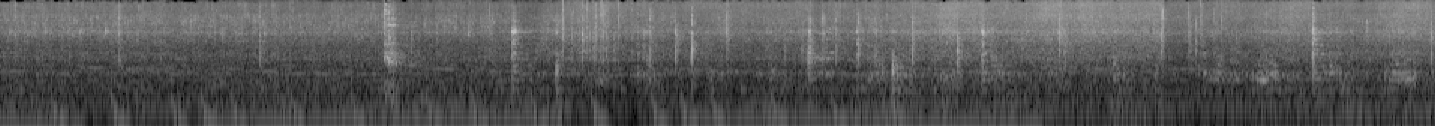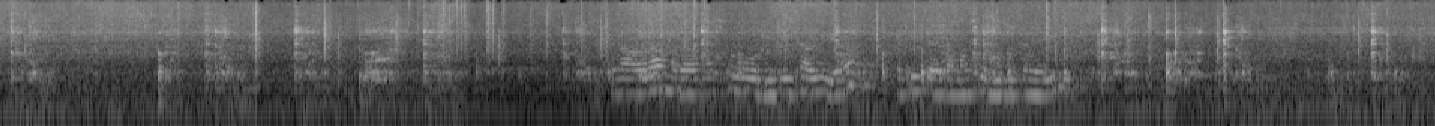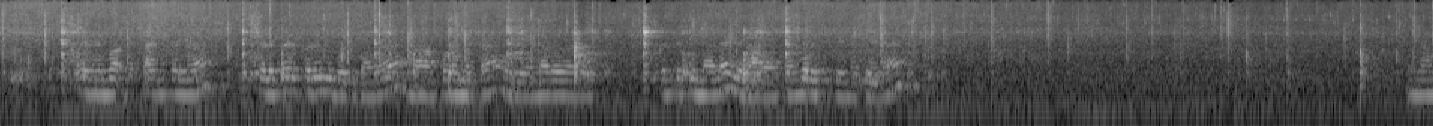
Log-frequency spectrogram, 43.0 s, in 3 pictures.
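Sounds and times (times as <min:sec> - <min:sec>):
aromatics sizzling in hot oil: 0:00.0 - 0:43.0
metal spatula scraping a wok: 0:05.0 - 0:37.6.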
